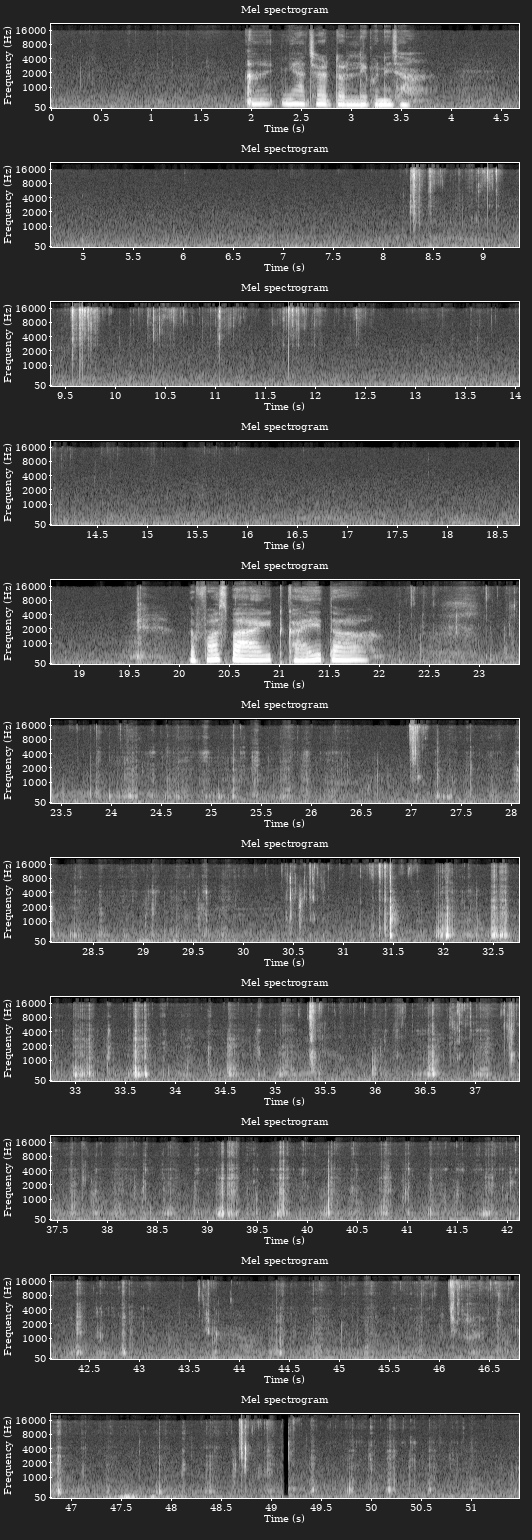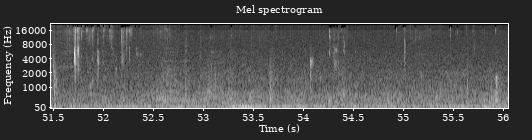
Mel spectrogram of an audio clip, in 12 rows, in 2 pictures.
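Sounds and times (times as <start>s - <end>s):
crunching and wet chewing: 8.2s - 15.9s, 22.2s - 56.0s.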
